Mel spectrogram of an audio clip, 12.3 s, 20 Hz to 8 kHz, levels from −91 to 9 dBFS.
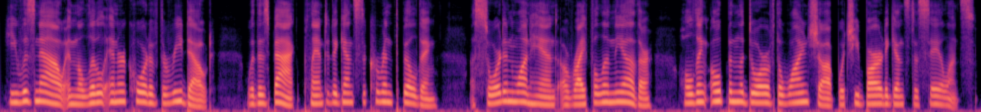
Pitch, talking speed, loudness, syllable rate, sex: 180 Hz, 205 wpm, -17 LUFS, 5.5 syllables/s, female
